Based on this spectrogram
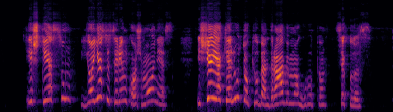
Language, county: Lithuanian, Utena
